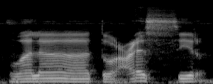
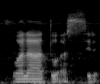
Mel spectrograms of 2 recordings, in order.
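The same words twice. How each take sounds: First: The 'ain' is produced deep from the throat. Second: The 'ain' is not produced from the throat. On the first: The speaker calls it right. "हलक में से आइन निकलेगी दोस्तों हमारी" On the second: The speaker calls it wrong. "ऐसे नहीं दोस्तों"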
